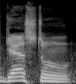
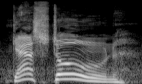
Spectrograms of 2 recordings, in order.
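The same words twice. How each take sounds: First: The name is said the English way. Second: The name is said the French way.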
